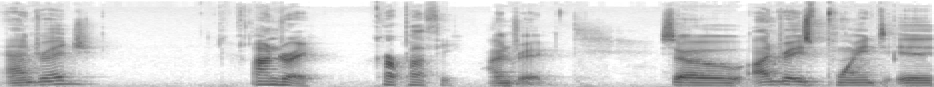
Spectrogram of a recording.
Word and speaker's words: Andrej: So how does he pronounce his name? Andrej Karpathy.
